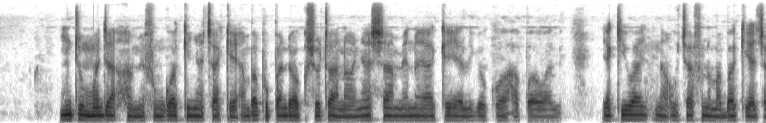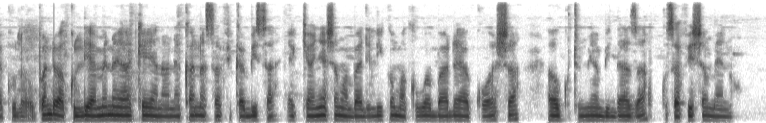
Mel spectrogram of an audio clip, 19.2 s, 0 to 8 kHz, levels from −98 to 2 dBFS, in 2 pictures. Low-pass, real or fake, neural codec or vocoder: 7.2 kHz; real; none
